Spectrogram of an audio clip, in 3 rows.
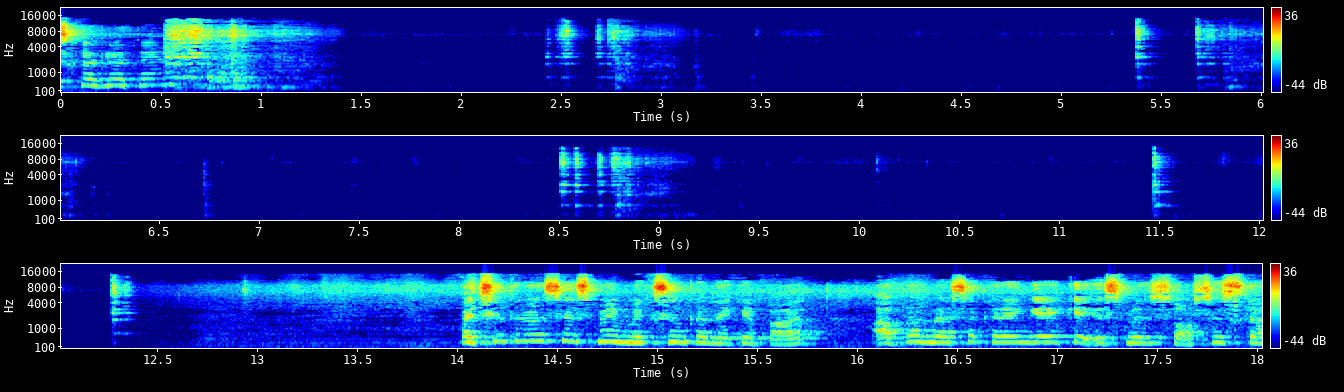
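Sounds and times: metal spoon clinking in pot: 5.4 - 5.9, 8.5 - 8.9, 12.3 - 12.5.

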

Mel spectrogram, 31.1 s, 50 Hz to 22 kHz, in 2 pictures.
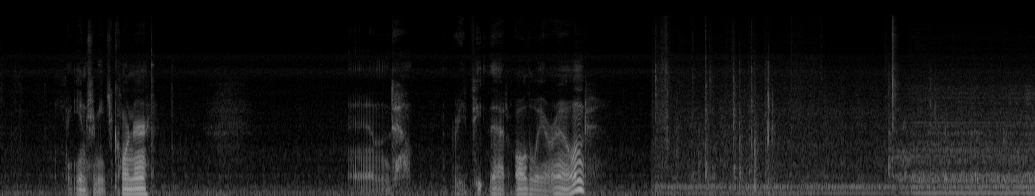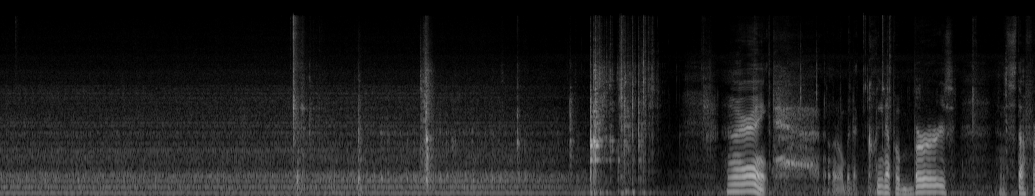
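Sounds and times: drill press motor humming: 9.8 - 24.4
drilling through plastic: 13.3 - 24.4.

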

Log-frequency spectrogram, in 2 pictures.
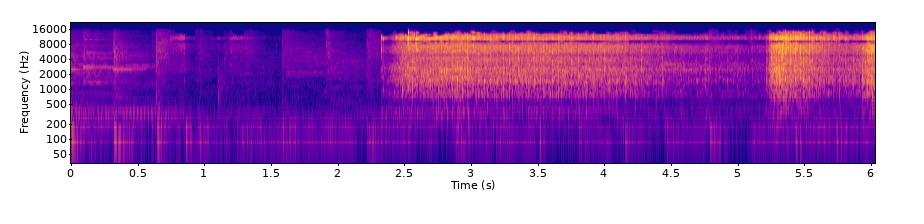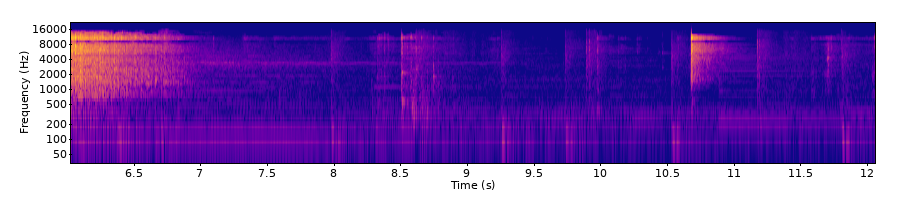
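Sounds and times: rotary hammer motor whine: 2.4 - 7.0.

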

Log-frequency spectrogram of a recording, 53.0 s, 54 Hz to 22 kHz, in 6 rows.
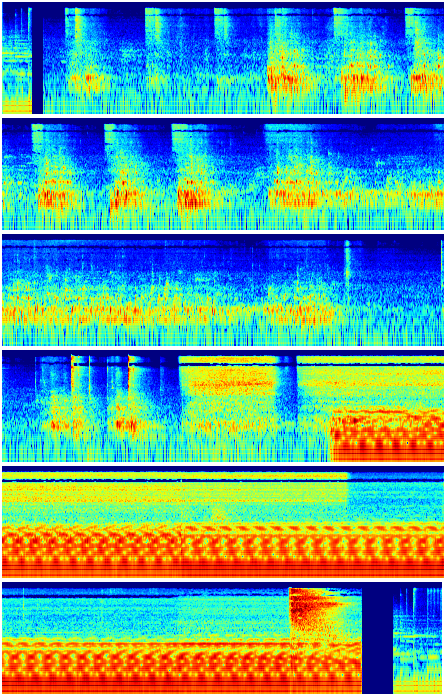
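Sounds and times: electric water pump humming: 5.3 - 8.9, 9.6 - 10.4, 12.3 - 13.2, 14.2 - 24.5, 32.4 - 51.4
compressed air hiss: 30.1 - 33.3, 49.9 - 51.2.

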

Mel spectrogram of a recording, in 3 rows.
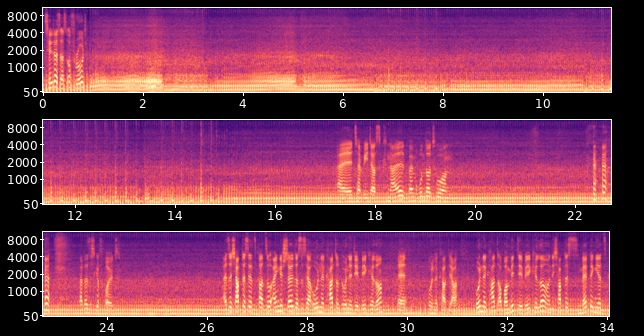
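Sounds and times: motorcycle engine revving: 0.0 - 34.0
exhaust pops and crackles: 10.5 - 15.2.

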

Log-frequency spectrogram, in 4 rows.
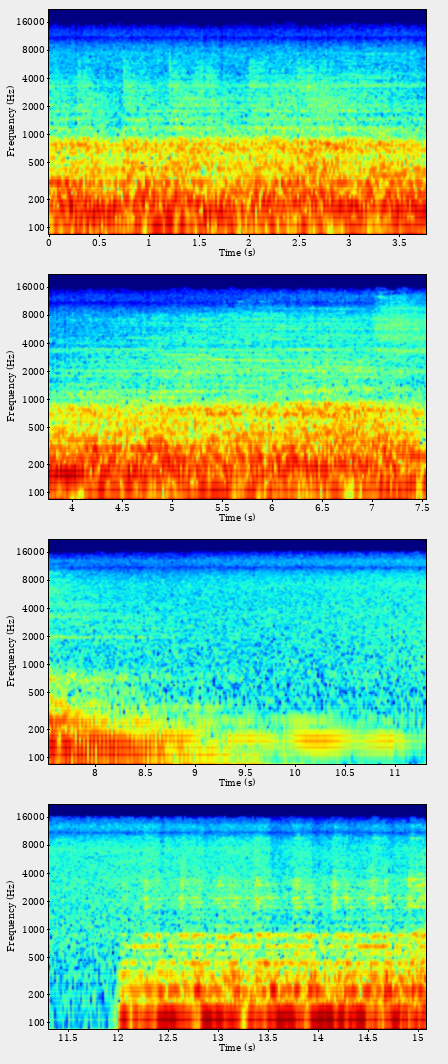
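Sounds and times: bass-heavy music over loudspeakers: 0.0 - 7.7.

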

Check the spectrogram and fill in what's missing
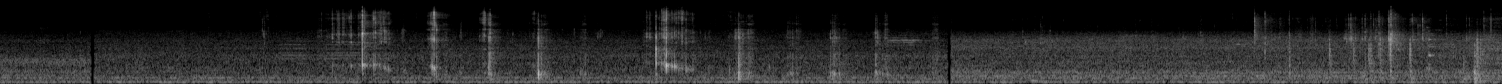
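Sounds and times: carrot crunching: 2.6 - 9.4.

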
